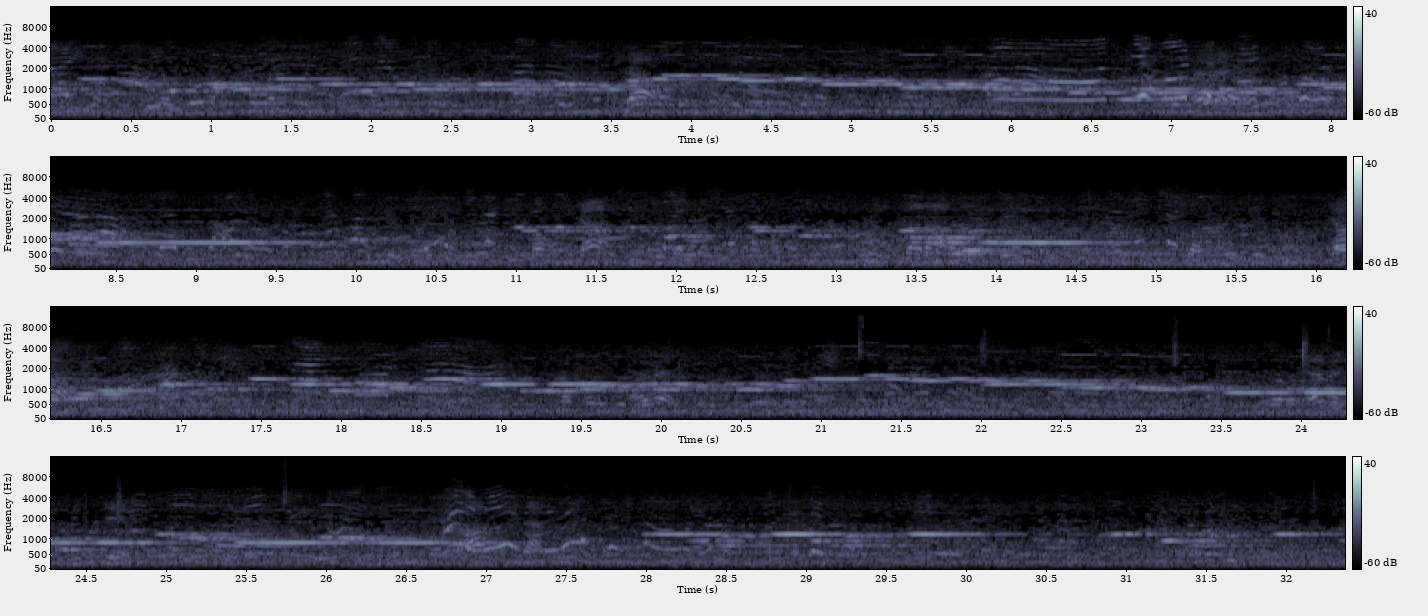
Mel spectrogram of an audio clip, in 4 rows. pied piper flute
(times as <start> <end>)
0.1 9.7, 16.2 27.1, 30.8 32.3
